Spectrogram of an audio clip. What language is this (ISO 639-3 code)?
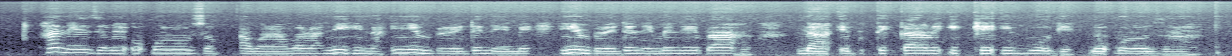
ibo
